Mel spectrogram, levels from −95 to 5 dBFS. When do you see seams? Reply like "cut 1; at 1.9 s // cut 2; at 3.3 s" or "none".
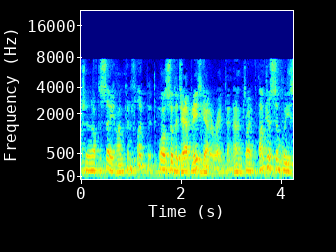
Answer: cut 1; at 1.5 s // cut 2; at 3.2 s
